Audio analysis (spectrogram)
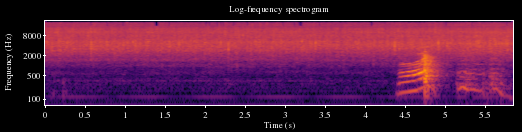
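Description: Black tiger shrimp pan-fry and get stirred in a hot pan, giving a steady soft hiss throughout, with a brief spoken word near the end.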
